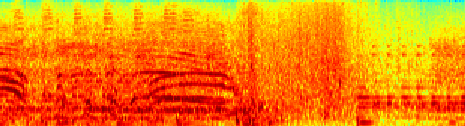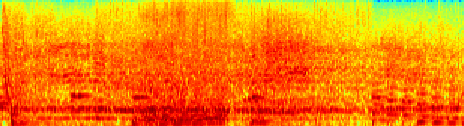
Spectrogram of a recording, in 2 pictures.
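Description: Cartoon sound effect of a swarm of bees buzzing, a steady drone that runs under light background music, with a few sliding, gliding sounds in the first three seconds.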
